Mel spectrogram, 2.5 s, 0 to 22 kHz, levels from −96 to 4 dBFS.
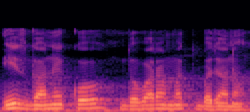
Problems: none marked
